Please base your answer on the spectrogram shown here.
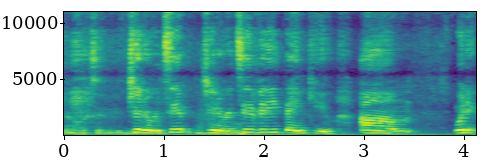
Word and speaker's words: generativity: Um, and also studying um Ericson is a theorist that I've studied and um generity if I'm saying it correctly, generity. Generative generativity.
